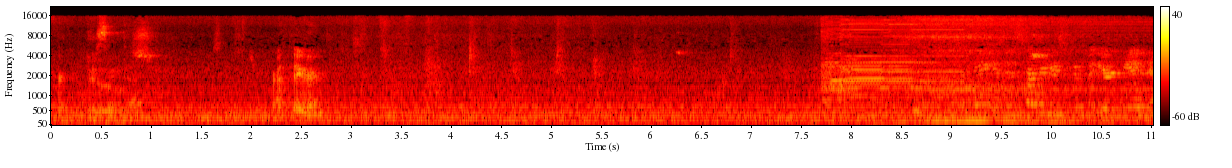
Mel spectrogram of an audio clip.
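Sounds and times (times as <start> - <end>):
electronic buzz: 7.7 - 11.0
lower hum: 7.7 - 11.0.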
